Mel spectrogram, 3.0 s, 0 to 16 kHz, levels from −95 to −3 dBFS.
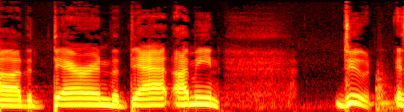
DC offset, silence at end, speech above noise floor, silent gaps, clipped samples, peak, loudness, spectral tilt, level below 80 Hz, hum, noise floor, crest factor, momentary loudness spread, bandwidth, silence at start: under 0.1%; 0 s; 33 dB; none; under 0.1%; -6 dBFS; -20 LUFS; -6.5 dB/octave; -48 dBFS; none; -53 dBFS; 14 dB; 6 LU; 16 kHz; 0 s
